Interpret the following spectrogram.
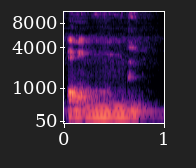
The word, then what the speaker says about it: Ong: okay so how we pronounce the sound ong this is very interesting how um was told by yogi bajan to pronounce this sound so he told that we don't have to pronounce it through the mouth but through the nose can you imagine so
